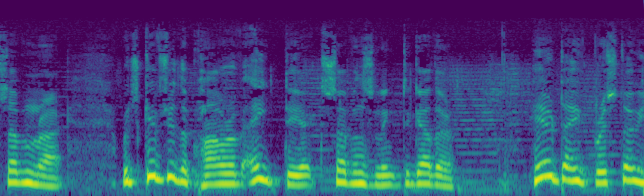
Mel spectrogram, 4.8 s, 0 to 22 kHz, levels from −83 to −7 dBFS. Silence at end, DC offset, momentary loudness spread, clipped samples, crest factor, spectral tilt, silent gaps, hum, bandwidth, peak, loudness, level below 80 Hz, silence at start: 0 s; under 0.1%; 11 LU; under 0.1%; 12 dB; -7 dB/octave; none; none; 13.5 kHz; -6 dBFS; -19 LUFS; -54 dBFS; 0 s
